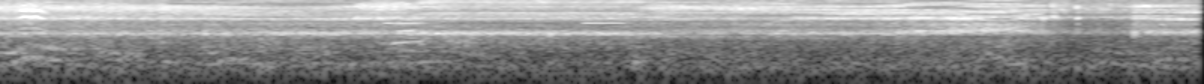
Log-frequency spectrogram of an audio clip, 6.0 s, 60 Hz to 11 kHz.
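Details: Dental surgical drill running during immediate extraction of decayed teeth #12 and #14 and mini/mono implant placement, using a drill extender: steady high-pitched hiss and whine with faint room noise.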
